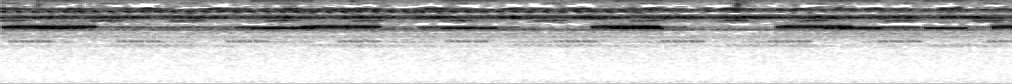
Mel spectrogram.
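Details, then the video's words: Evening park chorus of crickets, high and shrill, several insects trilling continuously at different pitches while one voice pulses in short even beats about once a second; faint low rumble beneath. "Cricket Sounds in a Peaceful Park"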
